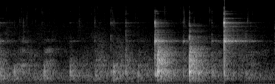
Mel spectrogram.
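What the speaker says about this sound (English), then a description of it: "And now we can just kind of stir this all together." A spoon stirs a thick marinade paste in a bowl, knocking and clinking against the sides in a steady rhythm of about a dozen taps, the last few sharper and louder.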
